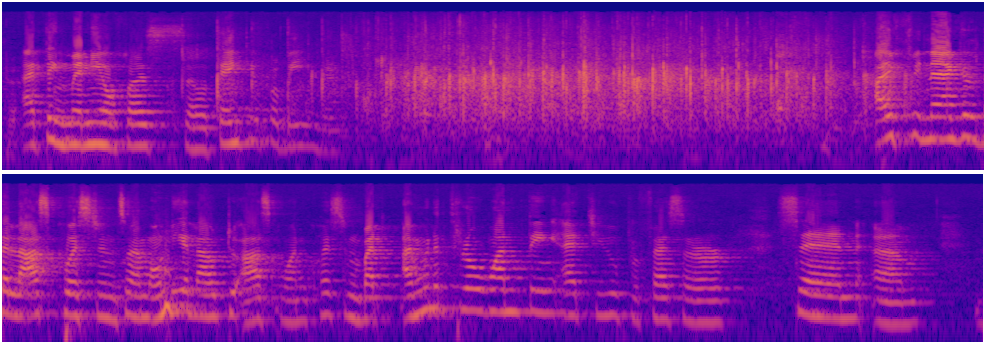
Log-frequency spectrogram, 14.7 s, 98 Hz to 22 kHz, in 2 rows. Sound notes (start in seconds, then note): 3.1 audience applauds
